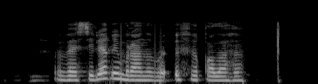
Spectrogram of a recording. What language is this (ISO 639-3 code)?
bak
